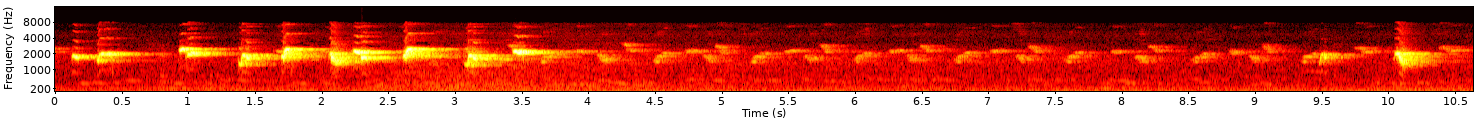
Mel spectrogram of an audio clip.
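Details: Yellow-vented bulbul giving a short, dense ropelan master song in the morning for tutoring birds: a burst of loud, bubbly whistled notes, then a long run of soft twittering chips, and a final loud note.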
